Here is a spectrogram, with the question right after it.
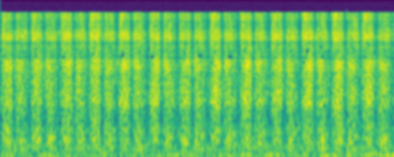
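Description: A small, dark, patterned woven rug covered in foam is scrubbed with a small hand brush by yellow-gloved hands. The steady back-and-forth strokes make a bright, wet, bristly rasp that rises and falls in an even rhythm, a little more than two strokes per second.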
